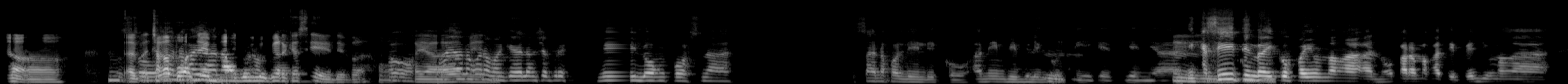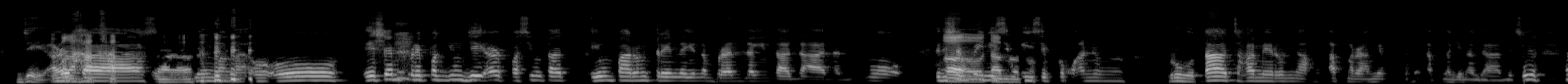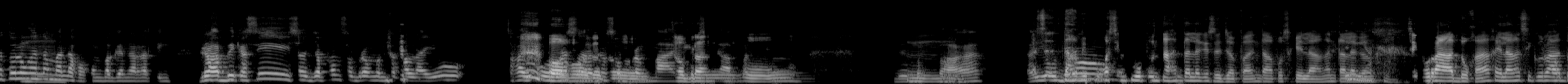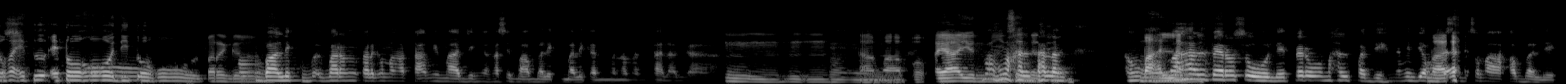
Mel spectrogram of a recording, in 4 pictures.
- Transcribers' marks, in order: other noise; laugh; other background noise; laugh; chuckle
- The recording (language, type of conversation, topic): Filipino, unstructured, Paano mo pinipili ang mga destinasyong bibisitahin mo?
